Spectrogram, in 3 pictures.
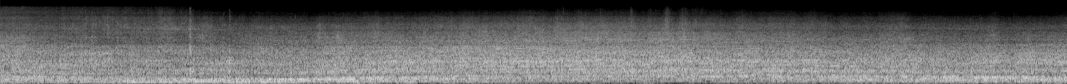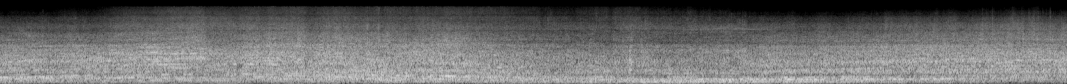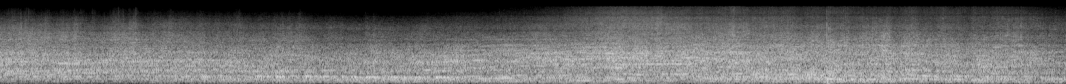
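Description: A pack of late model stock cars racing at speed, their V8 engines running together in a loud, steady din. The pitch sweeps up and down over and over as the cars pass.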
